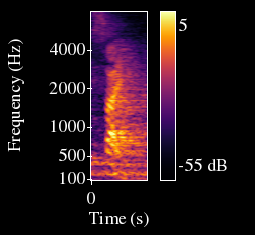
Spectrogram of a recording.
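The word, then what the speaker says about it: ψ: लिया है हमने, सिंबल साई लिया है, क्या बोलते हैं इसको, पी साइलेंट होता है, इसको साई बोलते हैं।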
